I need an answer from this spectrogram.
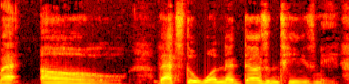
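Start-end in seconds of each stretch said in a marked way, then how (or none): none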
